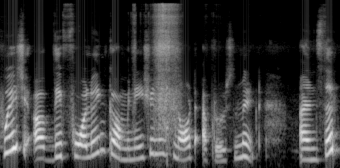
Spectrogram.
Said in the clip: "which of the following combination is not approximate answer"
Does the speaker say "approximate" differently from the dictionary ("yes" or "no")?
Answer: yes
